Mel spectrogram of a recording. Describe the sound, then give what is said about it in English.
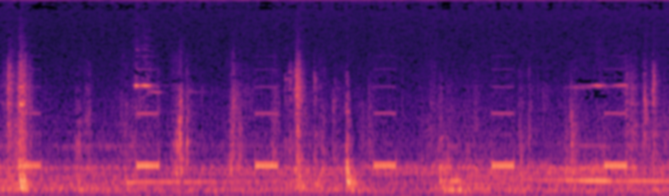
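A gate swings open to a low, steady mechanical whirring, with scattered short tonal beeps and clicks running through it at low volume. “And the gate swings open.”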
